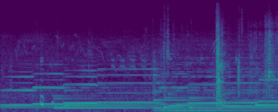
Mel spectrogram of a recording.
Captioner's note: laughing; soft music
